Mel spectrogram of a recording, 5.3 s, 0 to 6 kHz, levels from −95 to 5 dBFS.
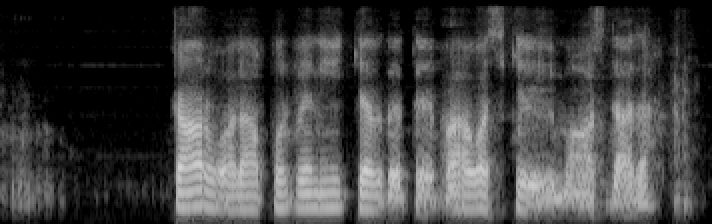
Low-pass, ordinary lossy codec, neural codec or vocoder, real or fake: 5.4 kHz; AAC, 32 kbps; vocoder, 22.05 kHz, 80 mel bands, HiFi-GAN; fake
